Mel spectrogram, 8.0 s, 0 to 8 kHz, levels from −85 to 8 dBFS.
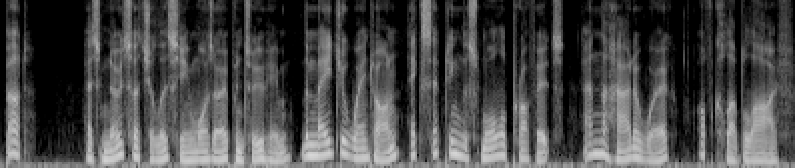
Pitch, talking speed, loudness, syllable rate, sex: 120 Hz, 180 wpm, -17 LUFS, 4.9 syllables/s, male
